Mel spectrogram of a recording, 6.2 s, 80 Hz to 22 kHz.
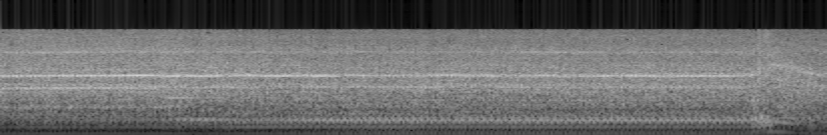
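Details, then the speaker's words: Honda GL1800 Goldwing, about 40,000 miles, revived after sitting, fully warm about 15 minutes in: smooth even engine note with steady cooling fan whir, clean rev change; normal running with fans on, clutch and transmission fine. "This is what a Honda Goldwing engine should sound like at 40,000 miles."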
